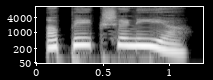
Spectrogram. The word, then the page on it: ಅಪೇಕ್ಷಣೀಯ: apēkṣaṇīya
